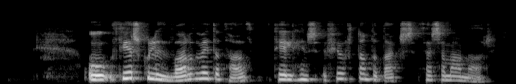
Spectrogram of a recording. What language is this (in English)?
Icelandic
